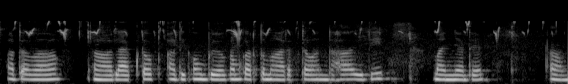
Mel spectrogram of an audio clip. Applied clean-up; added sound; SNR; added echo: neural mask model Resemble Enhance denoiser.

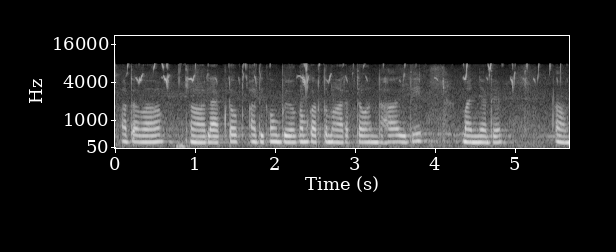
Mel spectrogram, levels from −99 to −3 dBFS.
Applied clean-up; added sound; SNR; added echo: none; Bird; 17 dB; none.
